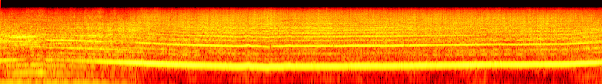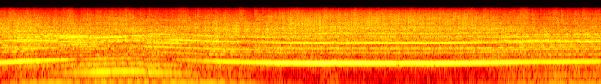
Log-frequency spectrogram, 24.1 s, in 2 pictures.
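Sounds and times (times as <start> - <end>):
motorcycle engine at high revs: 0.0 - 24.0.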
